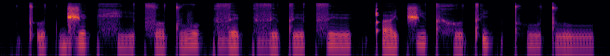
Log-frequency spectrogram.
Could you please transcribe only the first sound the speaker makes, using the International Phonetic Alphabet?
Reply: tʼ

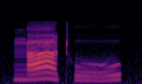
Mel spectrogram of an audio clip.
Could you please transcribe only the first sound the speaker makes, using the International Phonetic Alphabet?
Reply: ŋ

